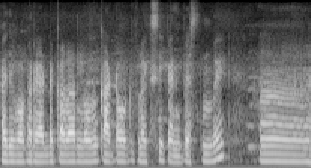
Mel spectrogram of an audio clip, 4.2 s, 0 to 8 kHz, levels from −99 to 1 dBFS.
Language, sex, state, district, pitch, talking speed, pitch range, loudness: Telugu, male, Andhra Pradesh, Manyam, 130 Hz, 145 wpm, 130-135 Hz, -18 LUFS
